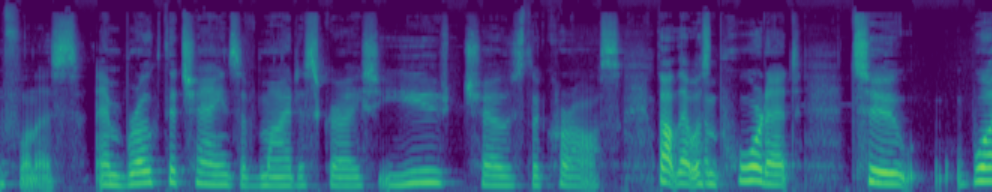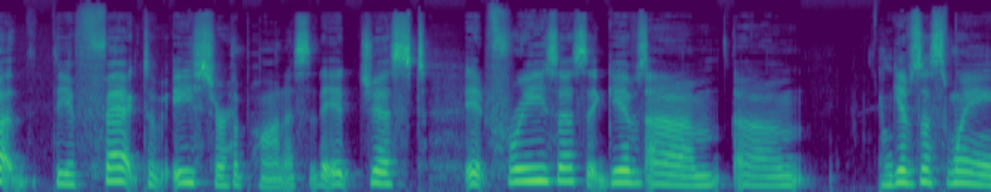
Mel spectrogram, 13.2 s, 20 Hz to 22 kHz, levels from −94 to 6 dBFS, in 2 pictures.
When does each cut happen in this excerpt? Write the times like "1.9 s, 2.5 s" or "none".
4.4 s, 4.7 s, 8.1 s, 8.7 s, 9.7 s, 10.9 s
